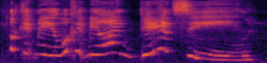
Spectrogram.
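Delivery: high, sing-out little spider voice; show-off spider. Acted. Spider dancing for the family, excited showing off. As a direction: call out proudly, stretching the last words.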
